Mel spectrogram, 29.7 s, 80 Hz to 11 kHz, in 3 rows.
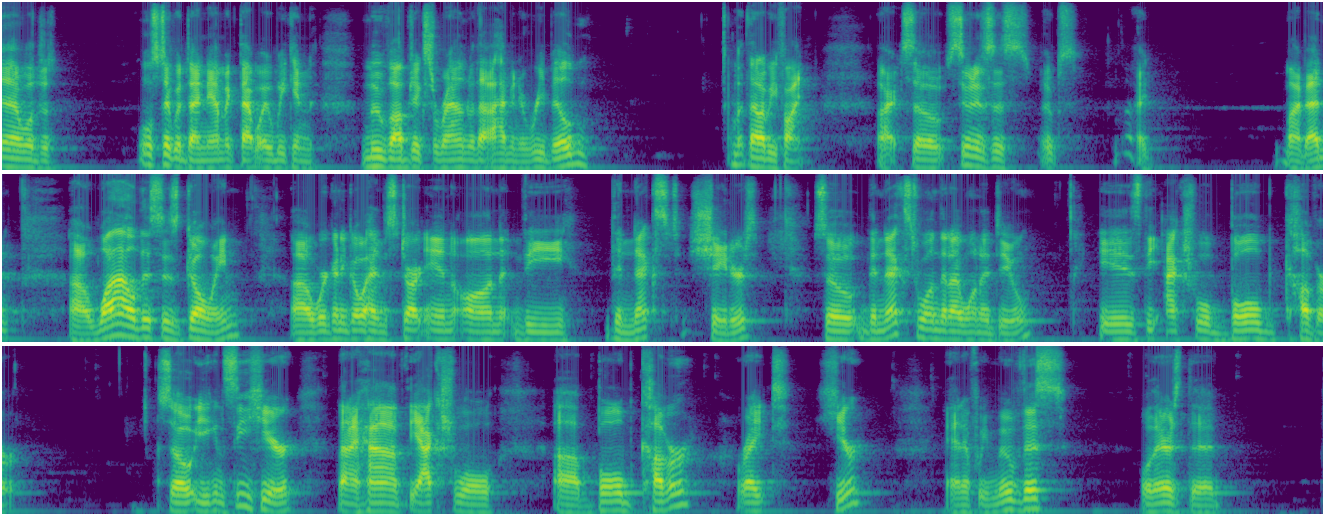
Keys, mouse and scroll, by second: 0.0 click, 5.4 click, 6.7 z, 7.2 z, 8.3 click, 12.3 click, 21.0 click, 21.5 shift+middle click, 22.0-22.4 scroll up 3, 22.3 z, 23.0 right click, 23.9 right click, 25.1 right click, 26.0 right click, 27.3 g, 28.9 right click.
